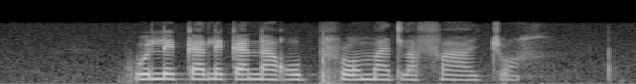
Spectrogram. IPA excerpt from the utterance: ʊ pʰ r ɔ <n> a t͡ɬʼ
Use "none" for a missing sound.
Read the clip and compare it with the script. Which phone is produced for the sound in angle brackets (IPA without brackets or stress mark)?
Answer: m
